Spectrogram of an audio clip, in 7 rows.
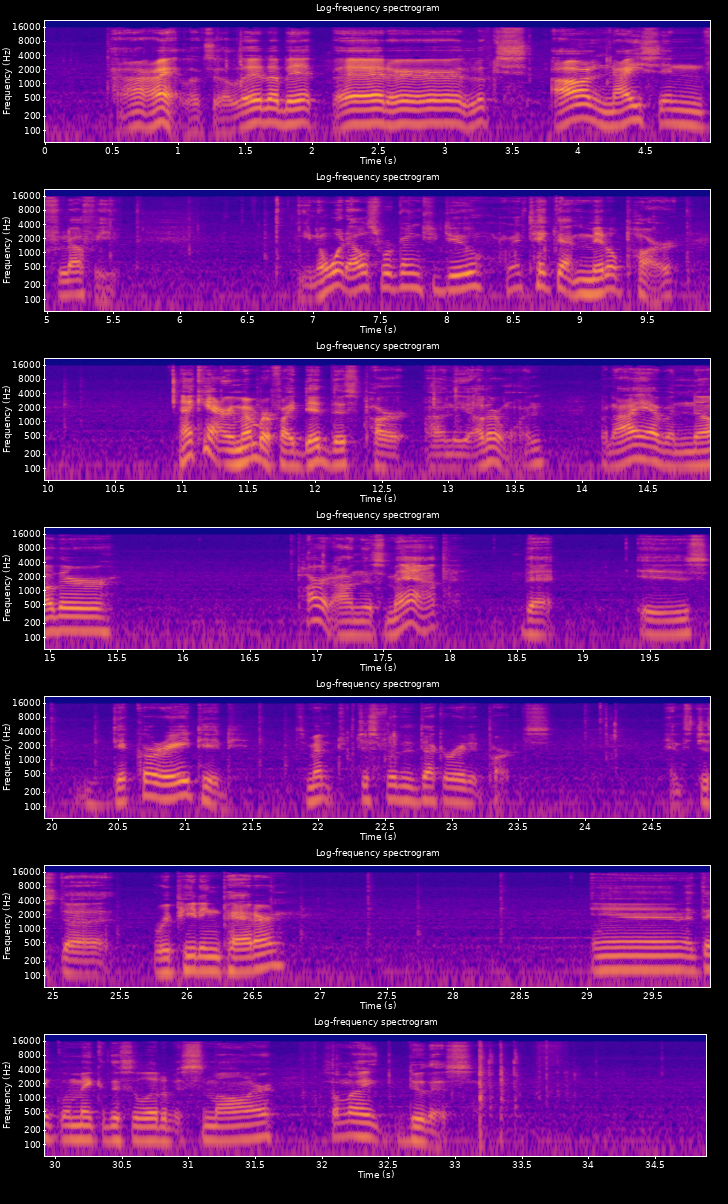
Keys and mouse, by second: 0.3 middle click, 1.3 KP_1, 7.7-10.8 right drag, 12.9 g, 22.2 g, 27.8-29.2 middle drag, 33.1 u, 33.3 u.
